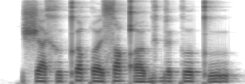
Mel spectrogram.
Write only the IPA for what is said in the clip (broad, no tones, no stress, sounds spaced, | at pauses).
ʃ a x ʊ kʼ o qʷ ɯ s ɑ qʼ o ɡ ə ɡ œ k o kʼ u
